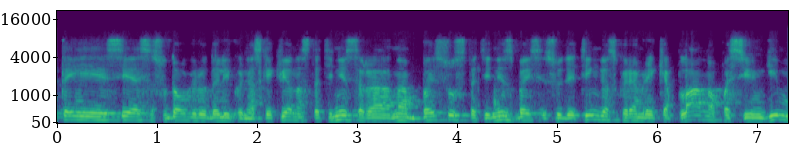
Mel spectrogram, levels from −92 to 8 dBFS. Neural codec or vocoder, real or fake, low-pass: none; real; 10.8 kHz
